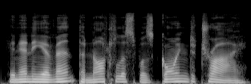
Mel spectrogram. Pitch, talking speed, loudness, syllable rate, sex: 115 Hz, 215 wpm, -20 LUFS, 5.5 syllables/s, male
